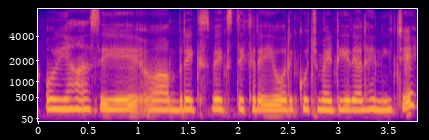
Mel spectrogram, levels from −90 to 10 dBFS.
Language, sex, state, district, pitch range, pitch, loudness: Hindi, female, Uttar Pradesh, Lalitpur, 210-220 Hz, 215 Hz, -13 LUFS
